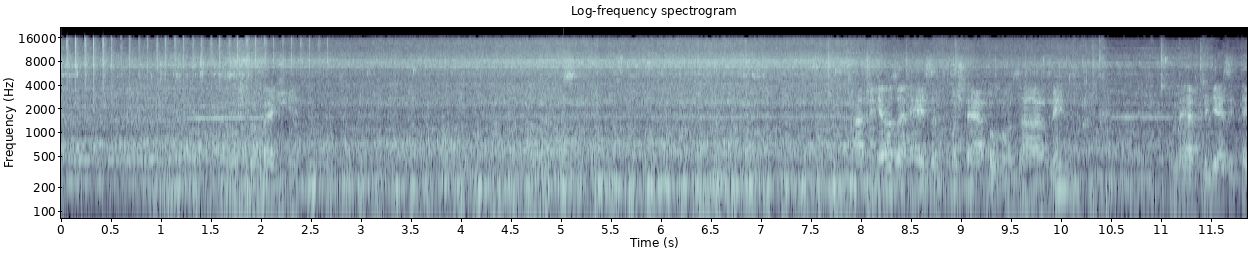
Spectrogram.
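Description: A gas burner ignites and roars steadily.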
